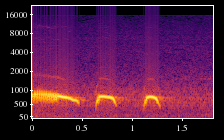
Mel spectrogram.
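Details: Spotted dove used as a decoy to lure wild doves, cooing in the prized standard 'son' voice: one long, slightly falling coo followed by two short arched coos, clean and quiet behind.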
